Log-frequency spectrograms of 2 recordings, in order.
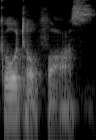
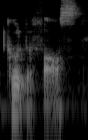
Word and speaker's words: Gullfoss: It's spelled Gullfoss, but the double L sound in Icelandic is actually a TL sound, but not the way we would say in the US. So it's not Goldfoss. It's more like how the Germans would say it.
